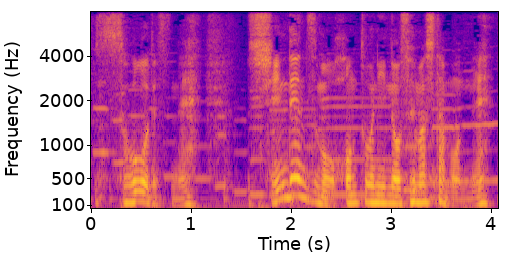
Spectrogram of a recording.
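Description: A man's voice: mid-range voice, very animated, measured pace, music in the background. A man playing an earnest, exasperated young civil servant in a radio comedy drama, speaking politely. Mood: weary, polite.

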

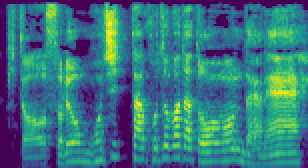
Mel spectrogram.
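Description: A man's voice: on the high side, expressive, a little fast, a bit bright. A man playing a middle-aged civil servant boss in a comic radio drama, chatty, easily flustered and ingratiating. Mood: chatty, clueless.

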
